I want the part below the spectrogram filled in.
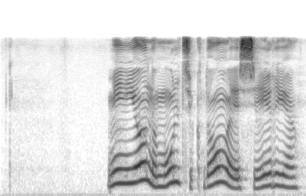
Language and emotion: Russian, neutral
